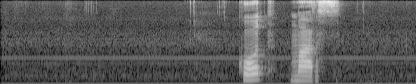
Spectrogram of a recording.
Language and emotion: Russian, neutral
